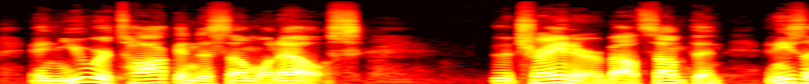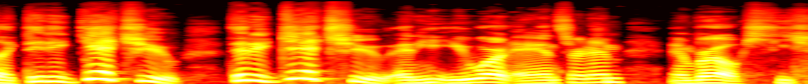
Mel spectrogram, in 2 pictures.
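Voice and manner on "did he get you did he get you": mock heated, insistent yelling, very high-pitched. Retelling how he kept pressing Alex for an answer, imitating heated yelling. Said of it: "he was so heated".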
